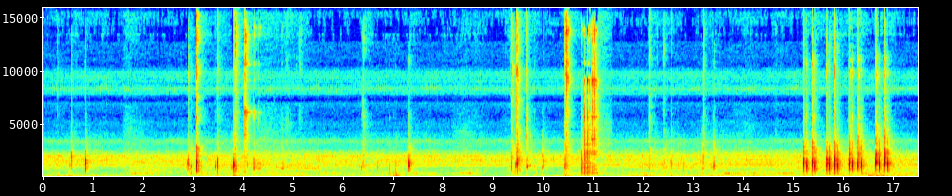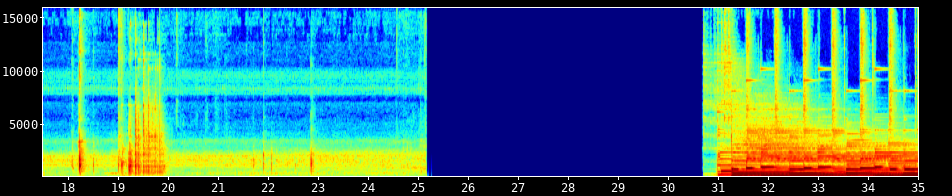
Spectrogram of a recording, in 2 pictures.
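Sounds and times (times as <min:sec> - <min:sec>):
keyboard keycaps clicking: 0:15.2 - 0:17.0.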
